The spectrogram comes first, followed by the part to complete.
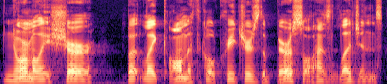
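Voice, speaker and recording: A man voicing a cheerful, clueless, playful young woman who talks in a bubbly, excitable way. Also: deep voice, brisk, no echo, studio quality, natural voice.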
